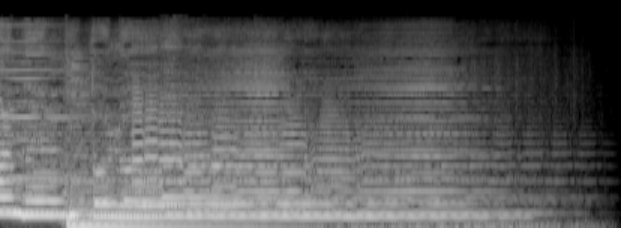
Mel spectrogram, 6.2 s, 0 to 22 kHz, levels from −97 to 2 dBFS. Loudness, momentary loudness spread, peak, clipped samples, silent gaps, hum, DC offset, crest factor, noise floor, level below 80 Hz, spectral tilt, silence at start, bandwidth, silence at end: -21 LUFS; 16 LU; -6 dBFS; under 0.1%; none; none; under 0.1%; 16 dB; -55 dBFS; -30 dBFS; -6.5 dB/octave; 0 s; 15.5 kHz; 0.8 s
